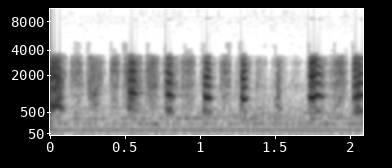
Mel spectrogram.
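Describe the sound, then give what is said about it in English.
A man does a chimpanzee imitation: a quick, steady run of breathy hoots, about eight short pulses in two seconds, each carrying a brief rising tone, with no talking. “You just went into a whole chimpanzee routine.”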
